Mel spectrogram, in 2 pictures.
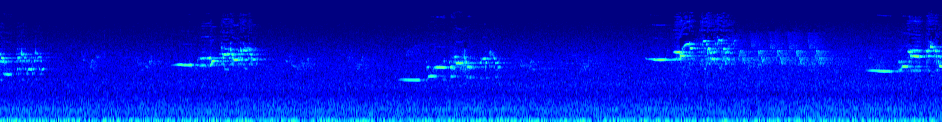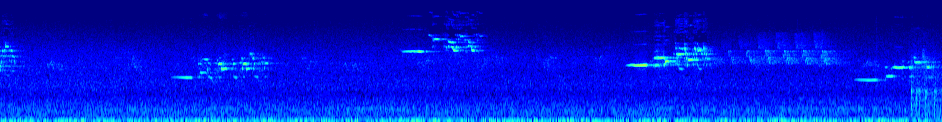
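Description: A wild bird singing short phrases about every three and a half seconds, each phrase starting on a different pitch, over a faint steady background hiss.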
